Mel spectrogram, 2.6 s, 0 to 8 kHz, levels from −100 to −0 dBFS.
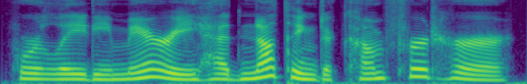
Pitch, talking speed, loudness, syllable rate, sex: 195 Hz, 180 wpm, -16 LUFS, 4.8 syllables/s, female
